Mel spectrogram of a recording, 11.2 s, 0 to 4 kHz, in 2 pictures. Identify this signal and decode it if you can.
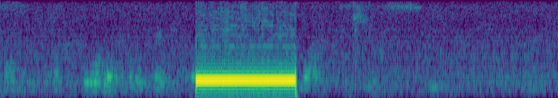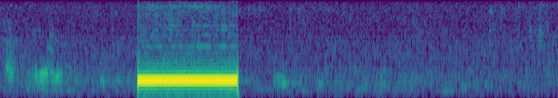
Ringback tone (Europe, 425 Hz), with speech.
